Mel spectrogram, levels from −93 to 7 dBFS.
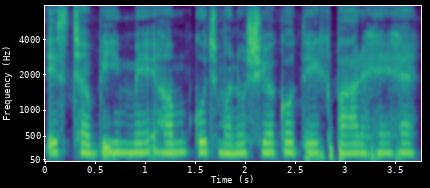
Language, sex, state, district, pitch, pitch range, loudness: Hindi, male, Assam, Kamrup Metropolitan, 180 Hz, 175-185 Hz, -17 LUFS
